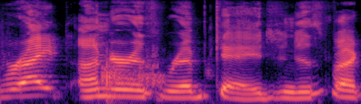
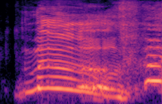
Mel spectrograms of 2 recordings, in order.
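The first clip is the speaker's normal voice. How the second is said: mock yell; 10 semitones higher than usual. Yelling at kids on Skywalk.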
